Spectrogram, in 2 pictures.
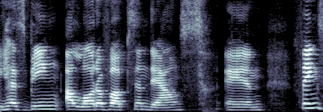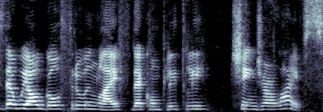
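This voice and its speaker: A woman with a Brazilian Portuguese accent, moderate pace and ordinary pitch variation. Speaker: vanlife content creator. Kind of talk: conference talk.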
